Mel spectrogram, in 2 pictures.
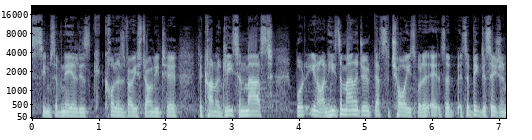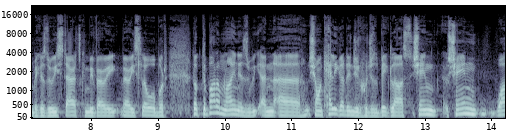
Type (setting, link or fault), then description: setting, busy venue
